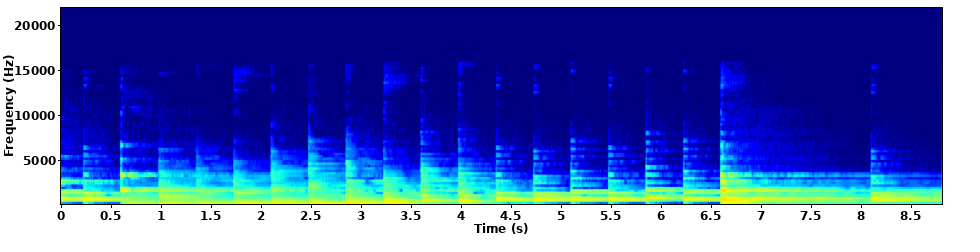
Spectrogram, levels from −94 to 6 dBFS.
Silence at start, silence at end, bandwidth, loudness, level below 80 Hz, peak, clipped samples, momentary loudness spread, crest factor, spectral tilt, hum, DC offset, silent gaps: 0 s; 0 s; 8.6 kHz; -34 LUFS; -54 dBFS; -14 dBFS; under 0.1%; 6 LU; 20 dB; -6 dB/octave; none; under 0.1%; none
